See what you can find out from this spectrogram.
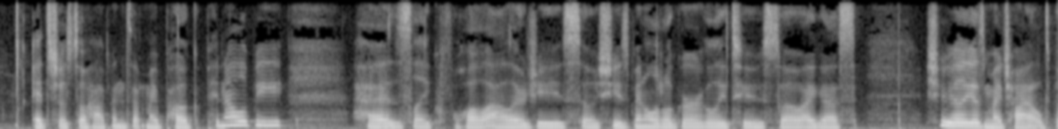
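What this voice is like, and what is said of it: Congested, slightly off voice. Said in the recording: “I'm sure it's allergies, but my voice is a little off today. I have been feeling a little bit congested.”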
